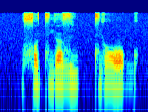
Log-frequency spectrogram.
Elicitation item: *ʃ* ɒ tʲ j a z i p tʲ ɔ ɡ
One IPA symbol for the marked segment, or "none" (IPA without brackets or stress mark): s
